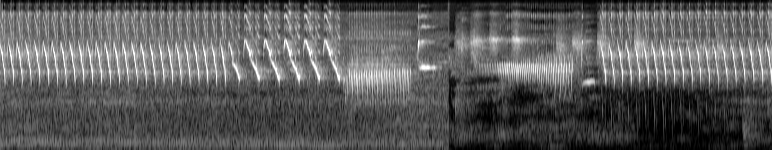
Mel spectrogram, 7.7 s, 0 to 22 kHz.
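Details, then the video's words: Canary singing a long, continuous song used as a training model for other birds: rapid high trills repeated about three per second, a burst of sweeping notes, a sustained buzzy note, then the fast trill returns. "Kicau Burung Kenari 165 II LUAR BIASA GACOR PANJANG Cocok untuk Masteran"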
